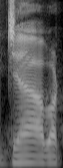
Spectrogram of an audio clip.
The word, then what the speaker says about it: جَاءَ: বোঝার জন্য এই যে মোটা চিহ্ন আছে তাহলে উচ্চারণটা করব এটা ই তাড়াতাড়ি যা এক আলিফ এই জা আবার টান দিব জা আ এখন এই দুই শব্দে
